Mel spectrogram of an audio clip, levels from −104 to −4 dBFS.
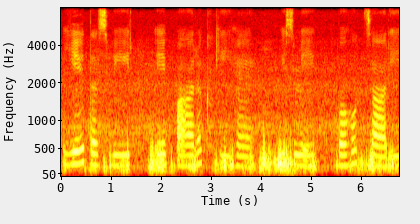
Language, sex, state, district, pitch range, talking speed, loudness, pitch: Hindi, female, Haryana, Rohtak, 185-210 Hz, 80 wpm, -19 LUFS, 190 Hz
